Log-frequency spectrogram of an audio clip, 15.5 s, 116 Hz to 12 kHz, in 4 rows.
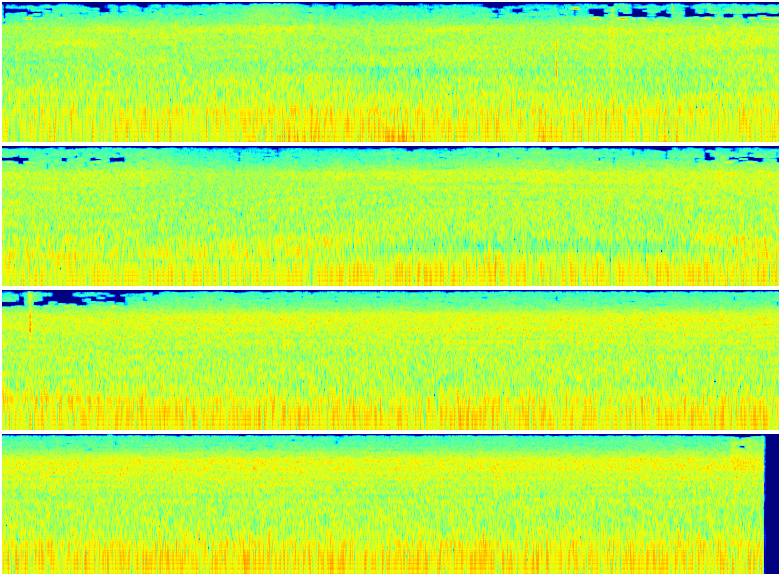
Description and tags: florida reststop mile303 out
Outside the rest stop on mile 303 on interstate 95 recorded with DS-40 and edited in Wavosaur.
